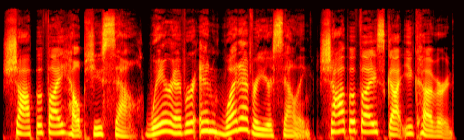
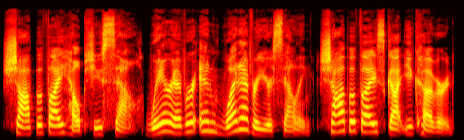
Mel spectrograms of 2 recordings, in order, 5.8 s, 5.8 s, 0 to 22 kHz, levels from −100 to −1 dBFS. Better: first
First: none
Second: thin; very; fading below 350 Hz

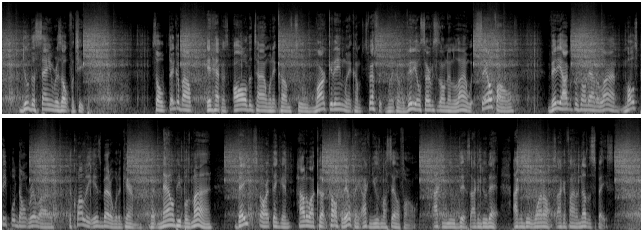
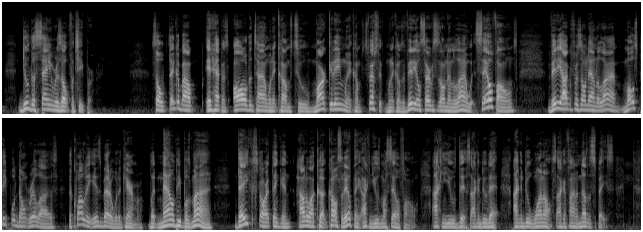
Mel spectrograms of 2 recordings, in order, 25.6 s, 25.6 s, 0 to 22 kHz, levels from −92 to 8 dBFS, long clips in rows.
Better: second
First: hiss; loud; throughout; 5 dB below the speech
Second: none

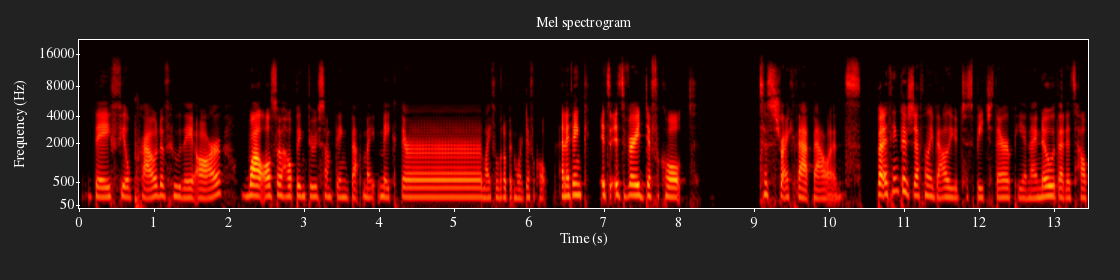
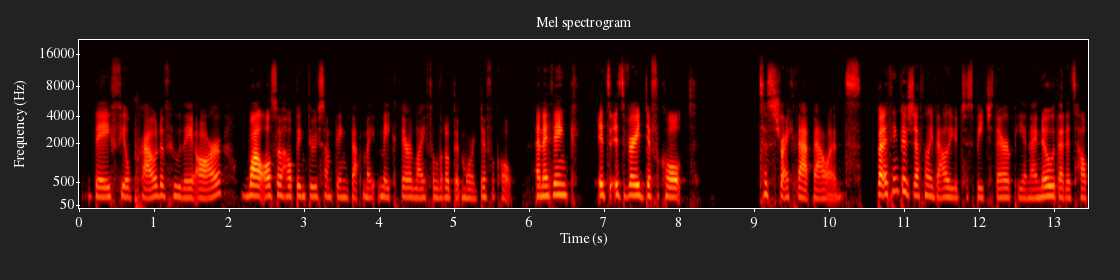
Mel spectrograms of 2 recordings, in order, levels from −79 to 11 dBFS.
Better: second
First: audio freezing; at 4.5 s for 1 s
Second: none

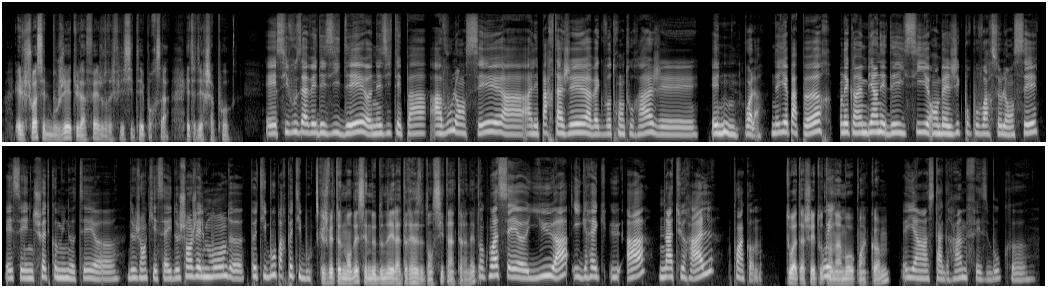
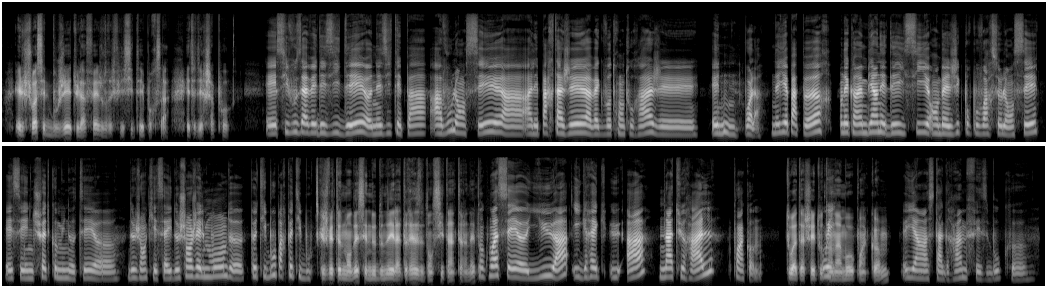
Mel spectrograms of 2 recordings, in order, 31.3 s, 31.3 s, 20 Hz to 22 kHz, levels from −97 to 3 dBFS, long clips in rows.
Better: first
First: none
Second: thin; very; fading below 350 Hz

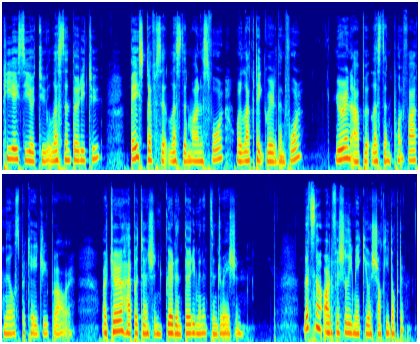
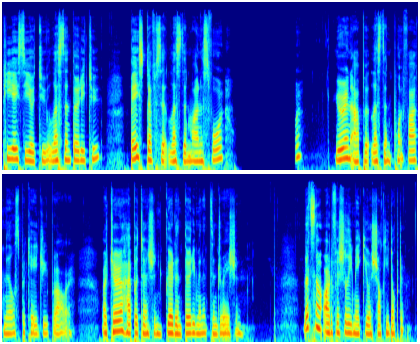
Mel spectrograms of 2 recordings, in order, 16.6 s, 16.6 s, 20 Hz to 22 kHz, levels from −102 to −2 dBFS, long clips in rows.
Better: first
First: none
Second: audio cutting out; at 4.5 s for 1 s

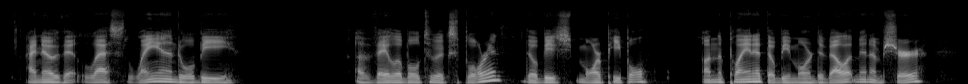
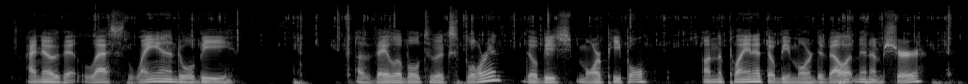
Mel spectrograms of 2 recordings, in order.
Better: first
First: none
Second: keyboard typing; noticeable; from 1 s on; peak 8 dB below the speech

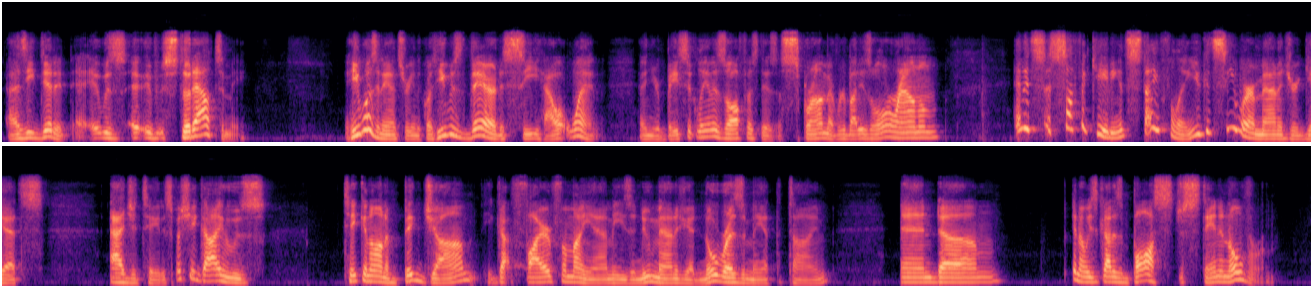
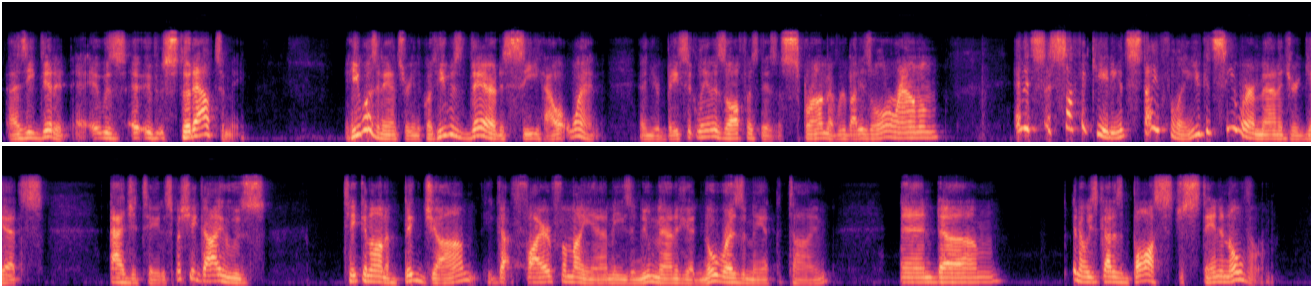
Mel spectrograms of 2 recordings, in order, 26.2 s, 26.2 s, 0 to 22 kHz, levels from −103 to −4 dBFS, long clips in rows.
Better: first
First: garbled, watery; slightly; nothing above 7.5 kHz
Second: garbled, watery; badly; nothing above 7.5 kHz

